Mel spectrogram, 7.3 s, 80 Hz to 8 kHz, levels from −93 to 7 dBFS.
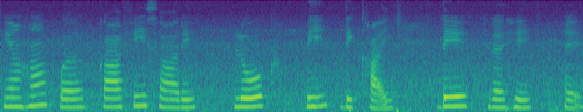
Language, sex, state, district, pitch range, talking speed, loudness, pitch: Hindi, female, Madhya Pradesh, Dhar, 215-250 Hz, 80 wpm, -17 LUFS, 230 Hz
